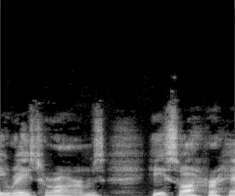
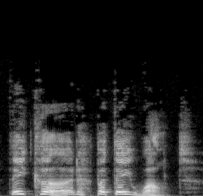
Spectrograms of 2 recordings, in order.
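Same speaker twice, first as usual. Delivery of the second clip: retort; 11 semitones higher, slower than usual. Acted. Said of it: "retorted the old man".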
